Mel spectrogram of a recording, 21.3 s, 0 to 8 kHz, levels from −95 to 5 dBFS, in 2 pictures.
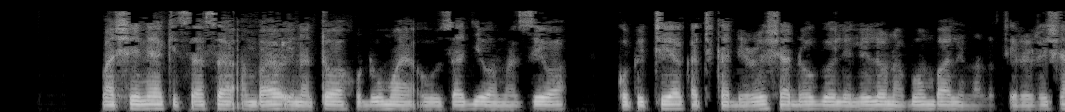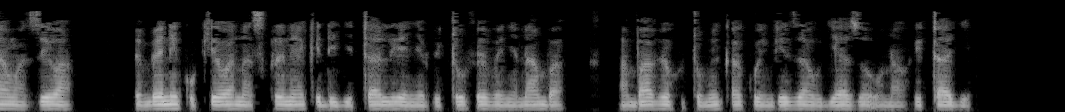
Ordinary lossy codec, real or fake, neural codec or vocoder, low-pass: MP3, 24 kbps; fake; codec, 16 kHz, 16 kbps, FreqCodec, smaller model; 7.2 kHz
